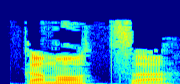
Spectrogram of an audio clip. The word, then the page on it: camozza: lingua italiana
